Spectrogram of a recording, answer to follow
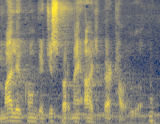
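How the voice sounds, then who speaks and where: A man is talking. There is music in the background. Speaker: Islamic preacher giving a sermon. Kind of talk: emotional religious sermon.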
